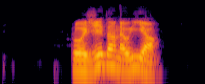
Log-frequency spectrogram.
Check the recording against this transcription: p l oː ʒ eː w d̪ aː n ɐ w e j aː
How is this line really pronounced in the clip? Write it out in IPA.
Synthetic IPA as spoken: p ɾ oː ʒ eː d̪ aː n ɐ w i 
